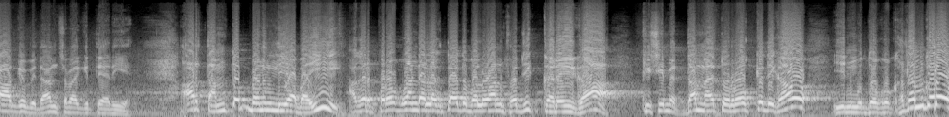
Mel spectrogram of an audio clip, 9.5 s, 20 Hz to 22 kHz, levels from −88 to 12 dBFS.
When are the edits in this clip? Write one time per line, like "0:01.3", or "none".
0:03.5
